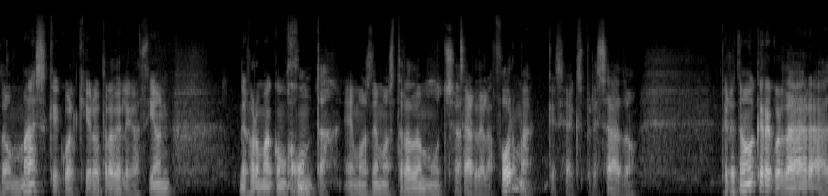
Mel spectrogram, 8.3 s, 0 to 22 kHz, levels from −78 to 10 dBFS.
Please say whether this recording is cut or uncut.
cut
